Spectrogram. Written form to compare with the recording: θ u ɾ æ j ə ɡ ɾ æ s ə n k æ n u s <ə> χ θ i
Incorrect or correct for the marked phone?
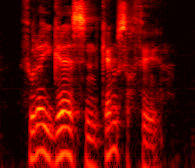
correct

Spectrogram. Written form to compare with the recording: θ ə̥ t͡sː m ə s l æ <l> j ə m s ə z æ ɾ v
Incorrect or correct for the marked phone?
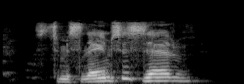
incorrect: none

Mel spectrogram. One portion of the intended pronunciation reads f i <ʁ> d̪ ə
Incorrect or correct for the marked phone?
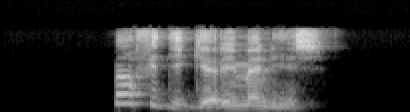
incorrect: none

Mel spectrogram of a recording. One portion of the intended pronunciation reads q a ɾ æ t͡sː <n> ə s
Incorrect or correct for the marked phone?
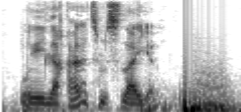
incorrect: m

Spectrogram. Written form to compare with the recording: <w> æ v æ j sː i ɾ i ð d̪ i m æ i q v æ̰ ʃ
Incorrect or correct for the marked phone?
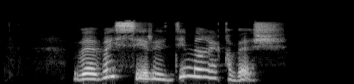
incorrect: v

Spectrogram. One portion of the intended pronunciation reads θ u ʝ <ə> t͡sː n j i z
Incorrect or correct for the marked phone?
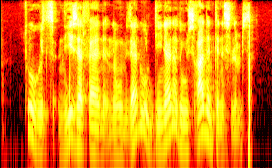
correct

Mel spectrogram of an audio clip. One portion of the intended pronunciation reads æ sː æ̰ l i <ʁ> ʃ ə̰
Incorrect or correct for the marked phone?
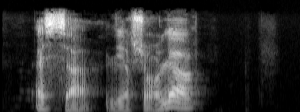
correct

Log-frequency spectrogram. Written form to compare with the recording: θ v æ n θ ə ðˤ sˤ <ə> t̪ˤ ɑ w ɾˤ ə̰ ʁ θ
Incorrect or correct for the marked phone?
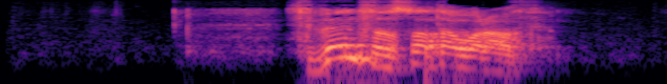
incorrect: ɑ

